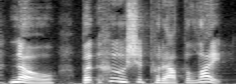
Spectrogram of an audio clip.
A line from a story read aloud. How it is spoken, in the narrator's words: cried Henderson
